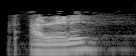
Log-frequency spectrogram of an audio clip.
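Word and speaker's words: Irene (εἰρήνη): From the Greek word Irene, I'm probably saying that wrong too, right, Peter? Irene? Thank you.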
